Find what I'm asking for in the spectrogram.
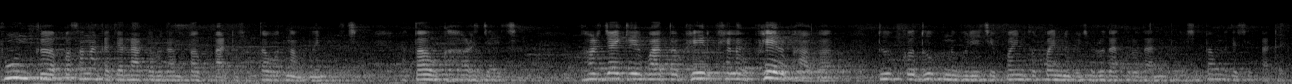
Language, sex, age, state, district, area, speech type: Maithili, female, 30-45, Bihar, Supaul, rural, spontaneous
